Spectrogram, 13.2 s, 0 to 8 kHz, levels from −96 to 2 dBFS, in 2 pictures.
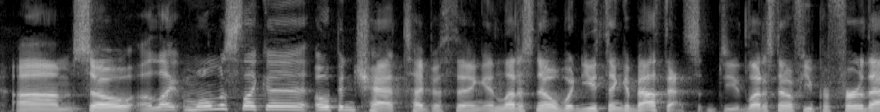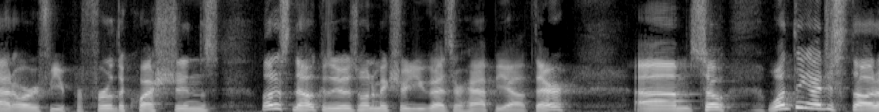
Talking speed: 275 wpm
